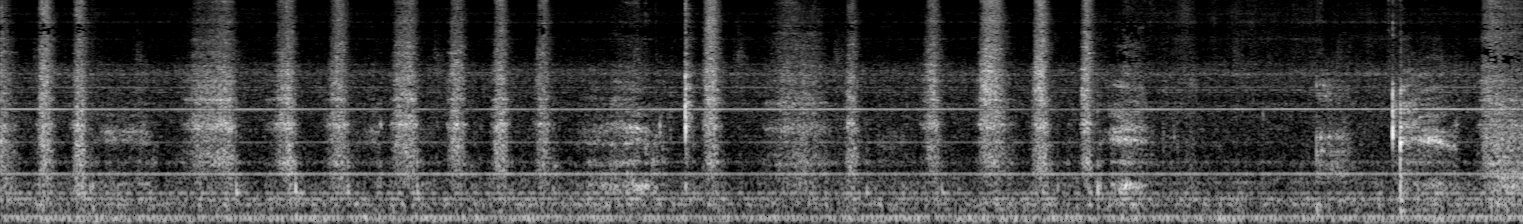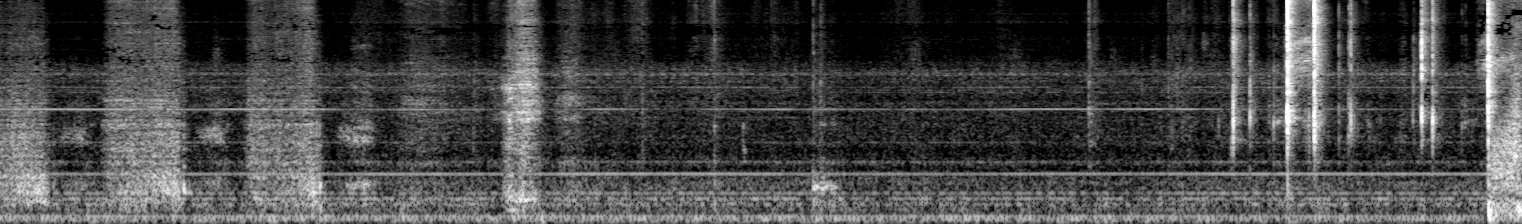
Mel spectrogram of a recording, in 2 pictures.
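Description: Short puffs of breath blown through a straw onto wet acrylic paint, spreading it across the canvas, about one every second with a few longer blows midway. A few sharp clicks near the end.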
